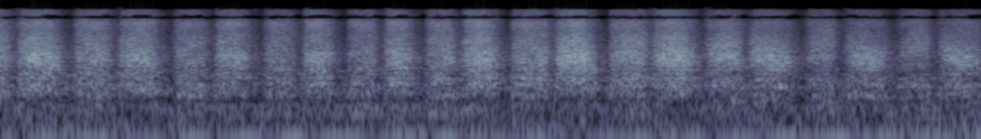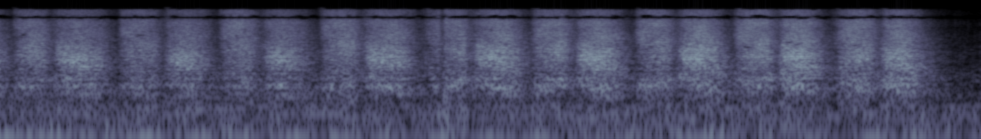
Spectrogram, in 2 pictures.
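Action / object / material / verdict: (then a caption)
scrape / small woven fabric rug scrubbed with a stiff brush / fabric / none. A long-handled black stiff-bristle brush scrubs a small flat woven fabric rug covered in soap foam on plastic sheeting. Rapid, steady back-and-forth strokes make a bright, wet, hissing scrub with a faint foamy crackle that fades out at the end.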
